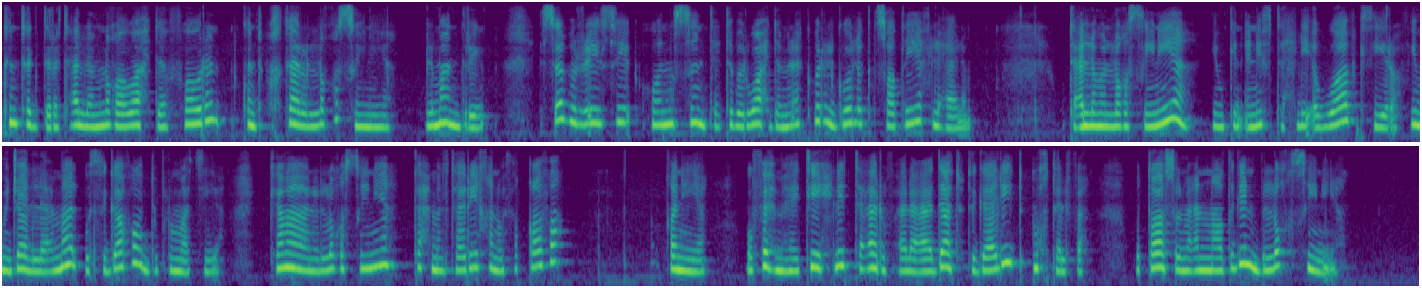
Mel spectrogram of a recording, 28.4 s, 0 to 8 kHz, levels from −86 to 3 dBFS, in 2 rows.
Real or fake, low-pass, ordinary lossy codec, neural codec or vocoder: real; 7.2 kHz; none; none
